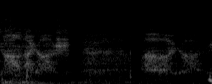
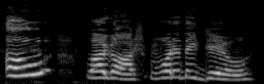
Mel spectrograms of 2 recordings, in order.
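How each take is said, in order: First: Whispered mock fright; very soft, voiceless retold panic; retold scared reaction. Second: Loud, high mock shock, dropping off; drawn-out dramatic alarm, hammed up; retold freaking out. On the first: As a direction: re-enact being scared, in a hushed whisper. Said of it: "I was so scared". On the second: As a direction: re-enact a freaked-out reaction. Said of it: "I was freaking out".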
